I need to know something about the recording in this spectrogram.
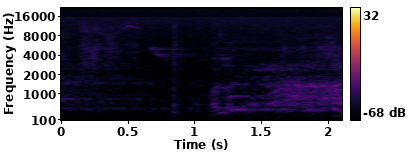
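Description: Near silence, then faint voices from about a second in.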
